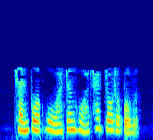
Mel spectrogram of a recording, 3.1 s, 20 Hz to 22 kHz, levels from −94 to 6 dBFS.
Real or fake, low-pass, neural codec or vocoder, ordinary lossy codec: fake; 3.6 kHz; codec, 16 kHz in and 24 kHz out, 0.4 kbps, LongCat-Audio-Codec, fine tuned four codebook decoder; MP3, 16 kbps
